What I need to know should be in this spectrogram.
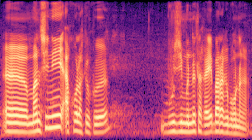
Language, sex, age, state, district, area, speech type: Bodo, male, 45-60, Assam, Baksa, urban, spontaneous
